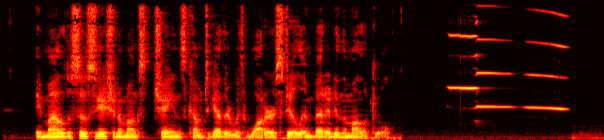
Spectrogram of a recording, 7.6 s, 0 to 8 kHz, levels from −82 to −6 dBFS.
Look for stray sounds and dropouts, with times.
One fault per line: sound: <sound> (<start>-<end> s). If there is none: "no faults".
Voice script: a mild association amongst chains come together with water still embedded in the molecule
sound: squeak (5.6-7.1 s)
